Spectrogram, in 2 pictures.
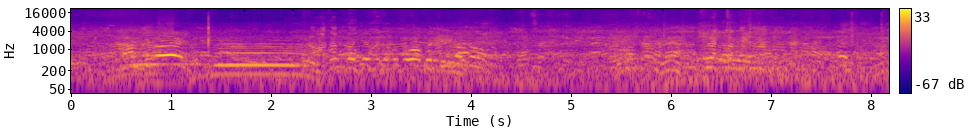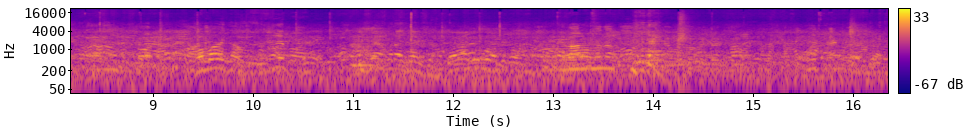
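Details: Friesian and crossbred bull calves at the Raniganj cattle market in Dinajpur, 20 December 2025; one animal gives a loud, low, drawn-out moo lasting about two seconds near the start, then dense crowd chatter and bargaining voices fill the market.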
